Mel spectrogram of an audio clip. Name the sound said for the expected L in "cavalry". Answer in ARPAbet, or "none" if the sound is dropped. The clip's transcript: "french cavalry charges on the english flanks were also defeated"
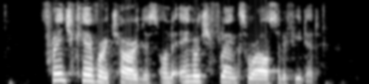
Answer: none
